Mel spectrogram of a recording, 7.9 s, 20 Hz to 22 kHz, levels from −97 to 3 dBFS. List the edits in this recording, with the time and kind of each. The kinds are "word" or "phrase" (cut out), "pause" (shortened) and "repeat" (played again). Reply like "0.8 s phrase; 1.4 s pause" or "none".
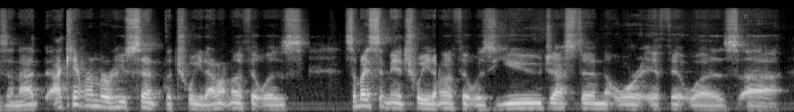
1.6 s word; 3.1 s pause; 4.4 s word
